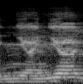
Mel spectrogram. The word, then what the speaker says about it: Nya: and then you have the n y combination and it is pronounced near I don't want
